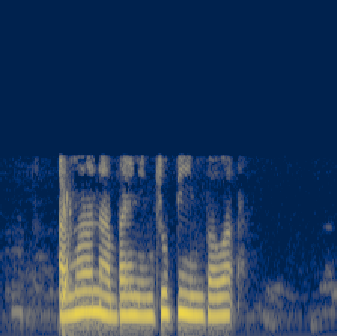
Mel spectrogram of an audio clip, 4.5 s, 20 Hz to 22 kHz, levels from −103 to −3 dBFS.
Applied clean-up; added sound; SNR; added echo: none; Drip / Splash, splatter; 14 dB; none.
